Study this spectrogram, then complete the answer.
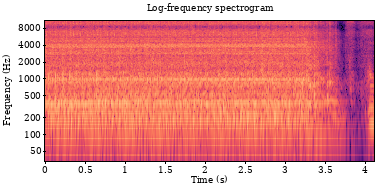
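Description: A sewing machine stitches a washable fabric pandemic mask in a fast, steady mechanical whir with a rapid needle rhythm, running close and loud before stopping abruptly near the end.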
